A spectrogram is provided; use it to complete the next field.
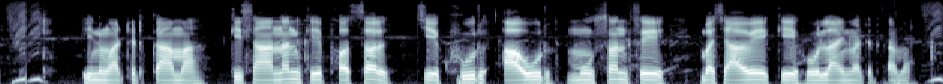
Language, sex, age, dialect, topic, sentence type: Bhojpuri, male, <18, Western, agriculture, statement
